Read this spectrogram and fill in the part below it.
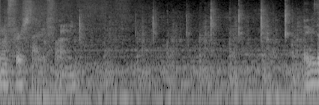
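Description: Footsteps knock on a wooden floor at a steady walking pace.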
